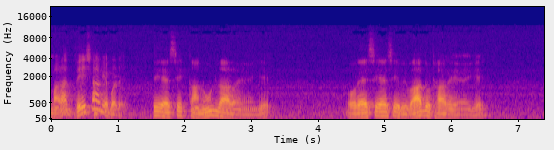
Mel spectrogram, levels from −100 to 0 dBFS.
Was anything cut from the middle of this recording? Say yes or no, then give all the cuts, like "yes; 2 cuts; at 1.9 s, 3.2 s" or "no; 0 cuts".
yes; 1 cut; at 1.5 s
